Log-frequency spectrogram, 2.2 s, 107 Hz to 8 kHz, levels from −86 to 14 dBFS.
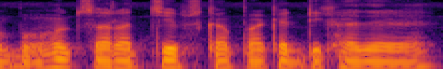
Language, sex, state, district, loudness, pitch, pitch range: Hindi, male, Arunachal Pradesh, Longding, -16 LUFS, 95 Hz, 90-100 Hz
